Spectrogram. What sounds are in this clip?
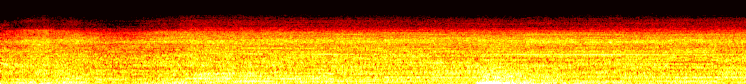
engine of unclear size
